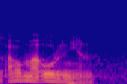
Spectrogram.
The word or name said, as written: Almaoornian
